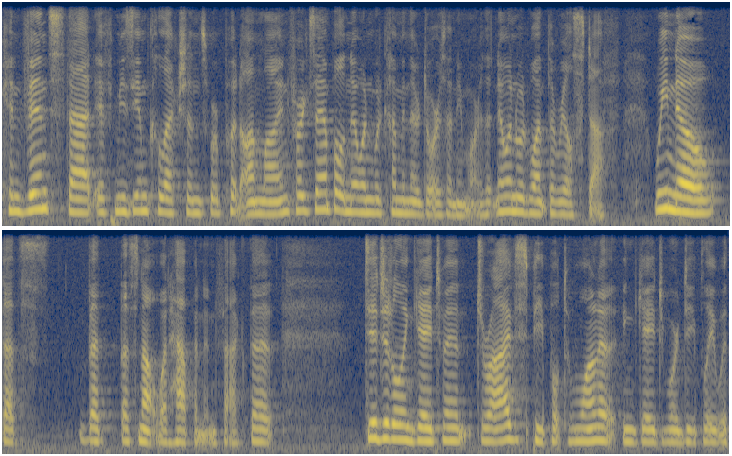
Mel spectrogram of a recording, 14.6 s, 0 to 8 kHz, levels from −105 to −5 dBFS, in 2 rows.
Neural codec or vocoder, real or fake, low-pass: none; real; 7.2 kHz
